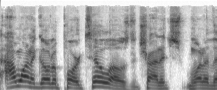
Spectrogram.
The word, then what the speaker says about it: Portillo's: No, it's Portillo's.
